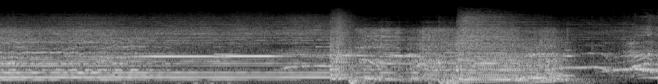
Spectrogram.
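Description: Live rock band with two electric guitars and drums holding a final chord that rings on steadily. About three seconds in, a run of loud drum and cymbal hits ends the song, with the guitars wavering and bending under them.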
